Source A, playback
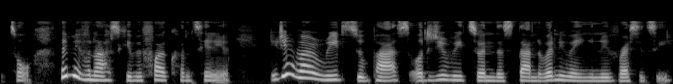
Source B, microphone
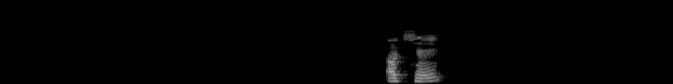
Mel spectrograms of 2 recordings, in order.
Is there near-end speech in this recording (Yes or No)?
Yes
